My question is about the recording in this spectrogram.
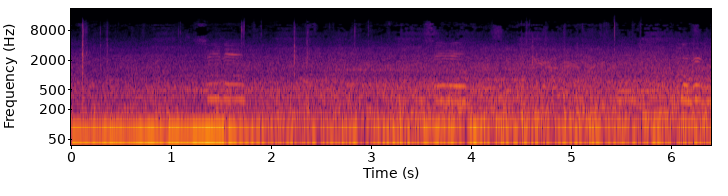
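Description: Busy trade-show hall background: a steady low rumble with brief snatches of indistinct voices from other people, heaviest in the first two seconds.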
